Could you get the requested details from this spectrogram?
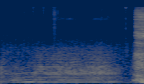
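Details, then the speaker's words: Dog snoring loudly: a drawn-out, buzzing snore lasting over a second, ending in a sharp, noisy snort. "wow they know they bored you my dog just snorted loud i don't know if y'all could hear that but my dog just snored so loud"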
